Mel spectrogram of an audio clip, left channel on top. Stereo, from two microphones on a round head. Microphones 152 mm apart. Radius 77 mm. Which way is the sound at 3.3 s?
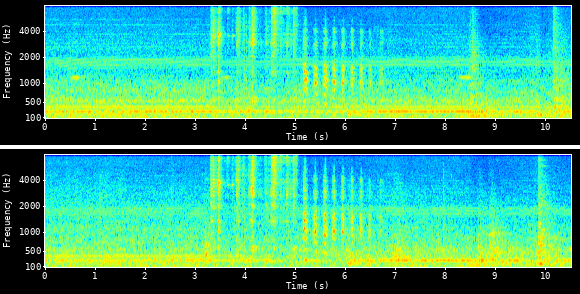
50° right (ahead or behind).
